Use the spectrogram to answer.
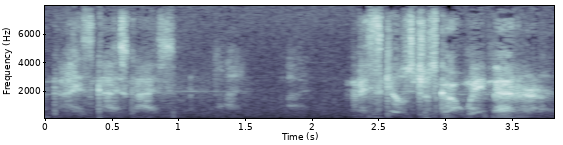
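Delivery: excited hushed whisper. Real, not acted. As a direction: whisper it like a secret thrill. Excited whisper about skills.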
